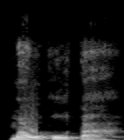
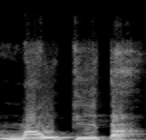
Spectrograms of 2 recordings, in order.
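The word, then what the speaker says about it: مَوْقُوتًا: kitaban maukutah ya. Salat itu ada ketentuan dan ketetapannya ya. Sudah ditentukan. Jangan salah bacanya belakang itu kitabam maukita. Nah itu jangan.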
